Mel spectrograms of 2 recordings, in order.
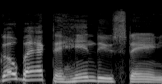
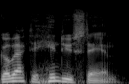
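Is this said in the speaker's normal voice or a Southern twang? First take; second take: Southern twang; normal voice. First: It is said with a Southern American twang. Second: It is said in the speaker's normal accent. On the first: The speaker calls it wrong. "There's that southern twang again" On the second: The speaker calls it right. "I'll do me"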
